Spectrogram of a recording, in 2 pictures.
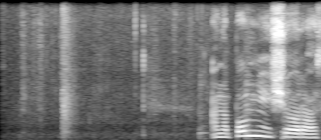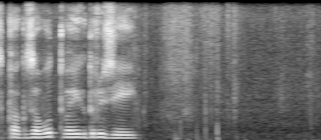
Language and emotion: Russian, neutral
